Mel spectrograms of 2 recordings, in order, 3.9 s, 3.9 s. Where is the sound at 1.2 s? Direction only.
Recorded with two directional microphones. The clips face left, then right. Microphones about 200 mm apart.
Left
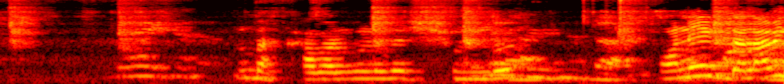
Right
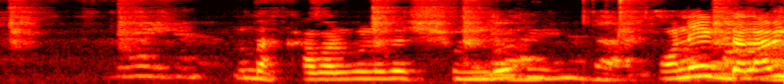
15° right (ahead or behind).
